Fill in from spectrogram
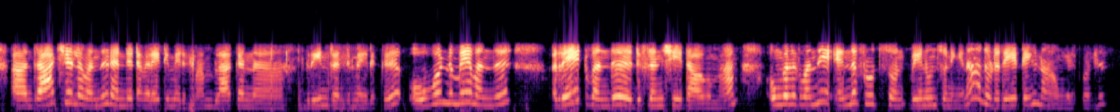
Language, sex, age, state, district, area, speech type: Tamil, female, 45-60, Tamil Nadu, Pudukkottai, rural, conversation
